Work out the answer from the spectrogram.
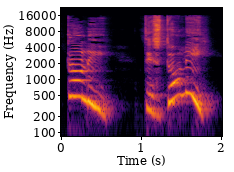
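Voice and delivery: high, loud cry of recognition; joyful shout. A narrator's reading. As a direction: shout it over everyone. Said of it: "schreeuwde toen boven iedereen uit".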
